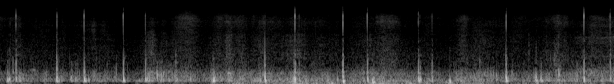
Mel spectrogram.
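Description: A hiker's footsteps climbing over rock, with irregular clicks and knocks as boots land and scuff.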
